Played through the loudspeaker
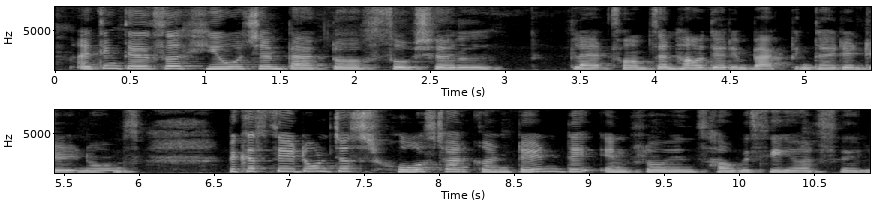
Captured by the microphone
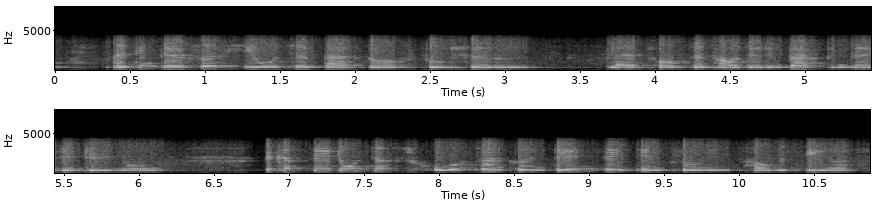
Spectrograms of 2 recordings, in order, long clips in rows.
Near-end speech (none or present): none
